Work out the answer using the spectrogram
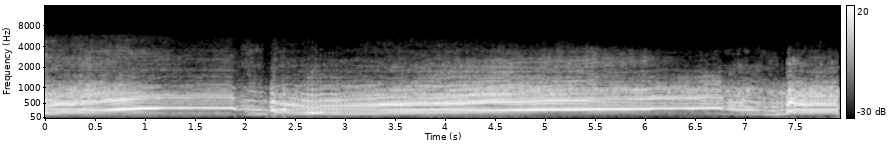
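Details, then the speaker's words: Fox body Mustang V8 (about 200 hp) on street drive with new full 2.5-inch exhaust replacing restrictive 2-inch over-axle pipe, BBK shorty headers; deep smooth burble pulling through revs with lift between gears, unrestricted, healthy exhaust note. "all right there you guys have it it's pretty good this thing sounds way better it's not restricted anymore"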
